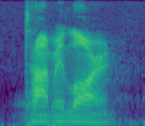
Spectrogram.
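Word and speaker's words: Tomi Lahren: This chick is completely taking the heat off of Tammy Loren. – Who? – That's not how you say her name. – Tommy Loren? – Tommy Lauren.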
